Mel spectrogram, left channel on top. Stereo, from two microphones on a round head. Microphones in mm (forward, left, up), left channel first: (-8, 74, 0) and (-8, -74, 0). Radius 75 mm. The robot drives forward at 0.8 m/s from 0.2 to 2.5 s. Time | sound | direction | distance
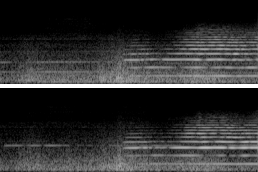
1.2 | a trumpet | 10° right (ahead or behind) | 3 m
